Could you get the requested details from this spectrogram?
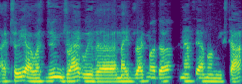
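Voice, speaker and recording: This is a man with a French accent. His pitch is medium. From France, the Alps. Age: 20s. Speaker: drag artist. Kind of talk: interview. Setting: live stream video call. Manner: halting.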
